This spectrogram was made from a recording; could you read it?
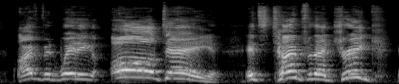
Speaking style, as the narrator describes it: Cass drunkenly yells

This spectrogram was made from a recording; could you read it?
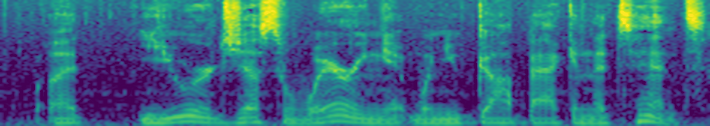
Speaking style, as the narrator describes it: After a brief pause, I managed to stutter out

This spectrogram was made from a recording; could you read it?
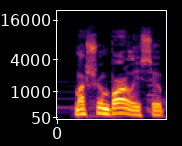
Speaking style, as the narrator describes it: he shouted

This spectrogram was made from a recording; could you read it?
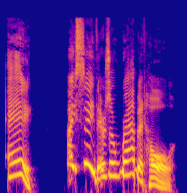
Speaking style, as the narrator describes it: cried Anne suddenly

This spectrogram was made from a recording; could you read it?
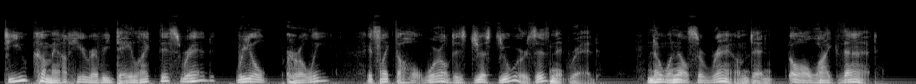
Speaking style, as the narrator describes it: Slim said eagerly

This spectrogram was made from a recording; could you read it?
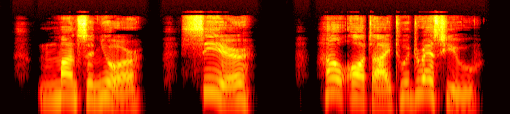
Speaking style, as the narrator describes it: stammered he

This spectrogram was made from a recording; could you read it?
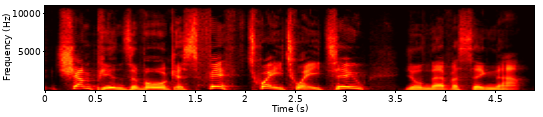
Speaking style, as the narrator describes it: At Austin Bundy, DC, screamed

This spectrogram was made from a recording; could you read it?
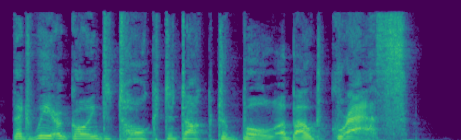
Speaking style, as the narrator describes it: asked the professor furiously

